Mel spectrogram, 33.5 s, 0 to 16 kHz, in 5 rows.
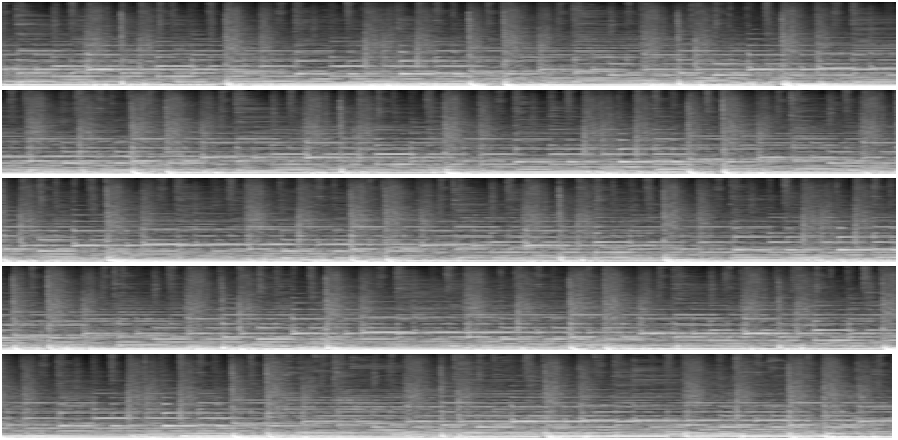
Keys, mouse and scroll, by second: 2.7-3.5 KP_6, 3.7 KP_6, 3.8-5.3 KP_6, 5.8 KP_1, 7.4-8.9 drag, 9.2 click, 9.5 KP_4, 9.7 KP_4, 9.9 click, 10.7 KP_1, 11.5 e, 15.3 KP_8, 15.8 click, 16.4 KP_1, 17.3 e, 24.7 KP_8, 25.1-26.3 drag, 26.3 ctrl+r, 31.2-32.5 typing.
